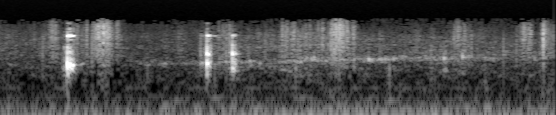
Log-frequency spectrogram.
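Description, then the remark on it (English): Coca-Cola being poured from an opened bottle into glasses with ice, a soft, steady fizzing hiss broken by a few sharp glassy clinks, two close together in the middle and one near the end, with no voices. “Pour out the Coca-Cola.”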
